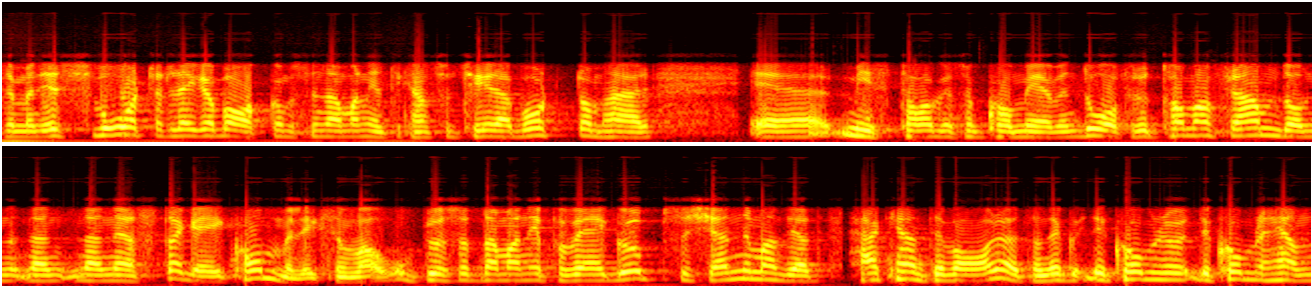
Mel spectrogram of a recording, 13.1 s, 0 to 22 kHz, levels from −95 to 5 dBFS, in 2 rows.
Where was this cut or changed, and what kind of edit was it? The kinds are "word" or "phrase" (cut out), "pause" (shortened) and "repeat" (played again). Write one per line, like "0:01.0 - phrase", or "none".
0:10.7 - pause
